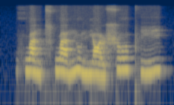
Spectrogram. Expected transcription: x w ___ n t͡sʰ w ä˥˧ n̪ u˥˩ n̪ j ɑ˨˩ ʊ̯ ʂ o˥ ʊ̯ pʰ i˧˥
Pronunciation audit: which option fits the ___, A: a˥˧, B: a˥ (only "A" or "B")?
A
